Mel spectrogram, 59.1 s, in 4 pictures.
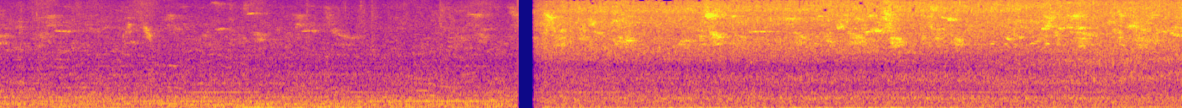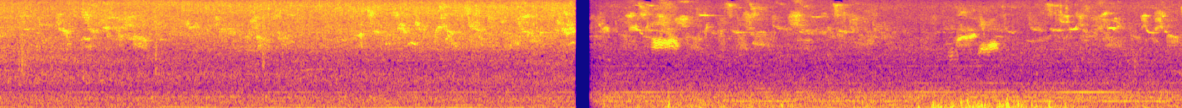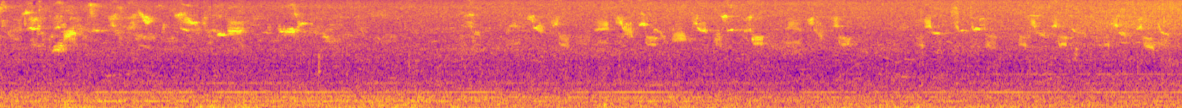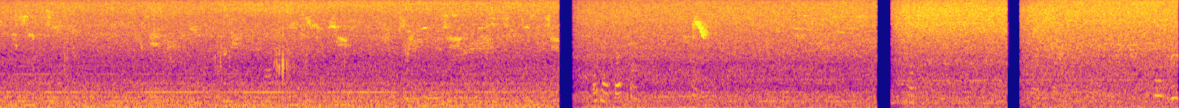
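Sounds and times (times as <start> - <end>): outdoor background hum: 0.0 - 59.0
small birds chirping: 5.8 - 25.9, 35.4 - 59.0.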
